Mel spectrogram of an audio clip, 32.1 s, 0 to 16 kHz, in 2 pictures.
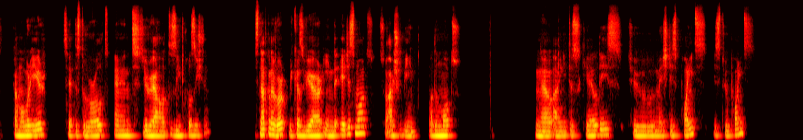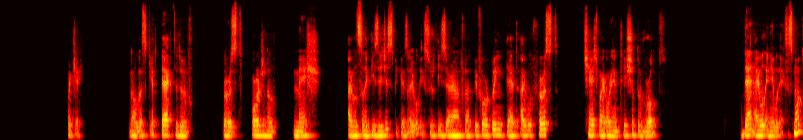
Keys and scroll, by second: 3.6 Return, 5.0 KP_0, 5.4 Return, 9.4 KP_0, 9.6 Return, 11.0 t, 18.7 1, 19.6 space, 22.7 2, 25.4 ctrl+z.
